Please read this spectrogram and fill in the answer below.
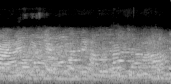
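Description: Several people talking at once: a steady babble of overlapping voices with no single clear speaker.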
